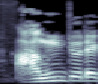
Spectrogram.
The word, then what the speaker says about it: 앙드레: 예수님의 제자 안드레 있죠 이 안드레가 그 프랑 발음으로 앙드레 그렇게 이야기합니다 근데 원래 이 김복남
